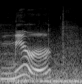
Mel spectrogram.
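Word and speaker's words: Mir:ror: But anyway, this is called the Mirror. Well, that's how I pronounce it. It's spelled M-I-R-R-O-R with a colon in between.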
